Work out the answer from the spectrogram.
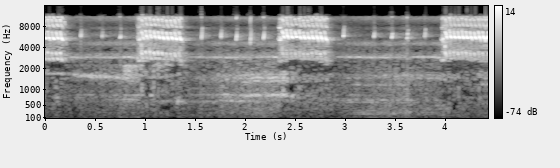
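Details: Long-tailed shrike master song for training songbirds, tembakan style: loud, buzzy, rasping bursts repeated about every one and a half seconds, with faint scattered high ticks between bursts.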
